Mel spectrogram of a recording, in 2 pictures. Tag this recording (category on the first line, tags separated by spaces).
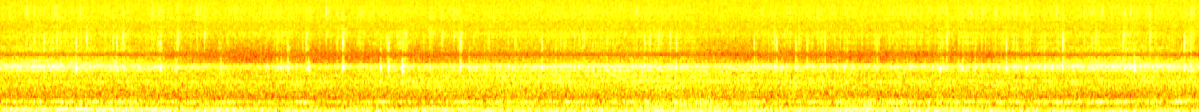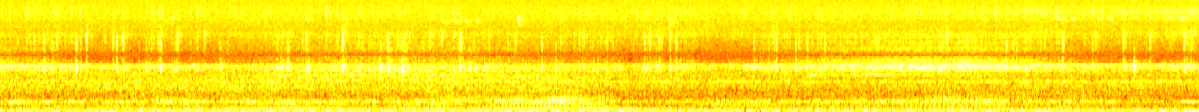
Soundscapes > Nature
field-recording phenological-recording raspberry-pi soundscape natural-soundscape weather-data alice-holt-forest Dendrophone modified-soundscape artistic-intervention sound-installation nature data-to-sound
